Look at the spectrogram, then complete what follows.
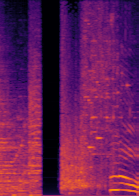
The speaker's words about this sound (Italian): No, il mio smartphone in frantumi.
